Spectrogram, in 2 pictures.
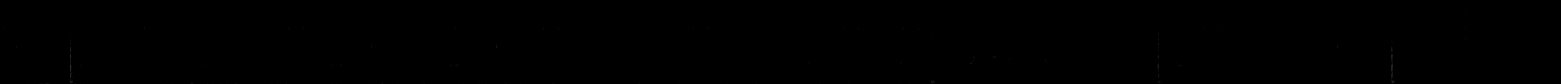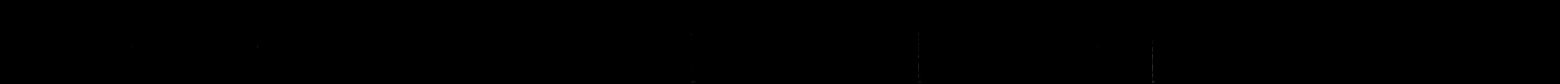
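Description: Faint crackling of a small wood fire in a fireplace, irregular pops and snaps over a soft hiss, with a faint regular high chirping behind it. The whole ambience fades away gradually toward the end.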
